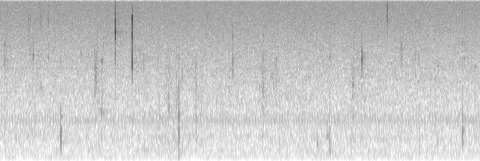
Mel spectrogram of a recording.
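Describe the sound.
Someone chews meadow plant buds, making faint, soft, irregular crunching clicks scattered over a quiet background.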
